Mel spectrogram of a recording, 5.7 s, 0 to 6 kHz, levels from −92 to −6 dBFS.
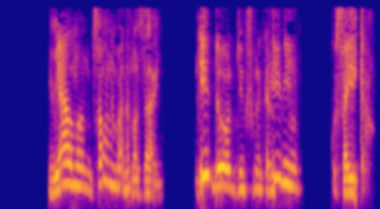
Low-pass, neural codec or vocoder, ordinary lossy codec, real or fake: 5.4 kHz; codec, 24 kHz, 1.5 kbps, HILCodec; MP3, 32 kbps; fake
